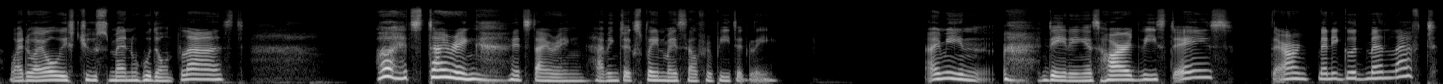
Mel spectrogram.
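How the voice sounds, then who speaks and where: A woman's voice: mid-range voice, no room sound, studio quality. A woman playing an obsessive, manipulative young therapy patient in an ASMR roleplay, speaking politely and hesitantly with nervous little laughs and defensive insistence. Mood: weary, aggrieved. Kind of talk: scripted ASMR roleplay acting.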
